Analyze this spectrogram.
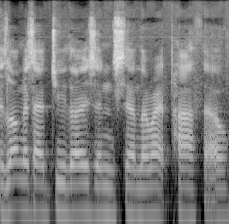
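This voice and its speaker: In a Tongan accent, a man talks at a fairly quick pace with monotone, flat intonation. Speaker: professional rugby player. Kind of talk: interview answer.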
